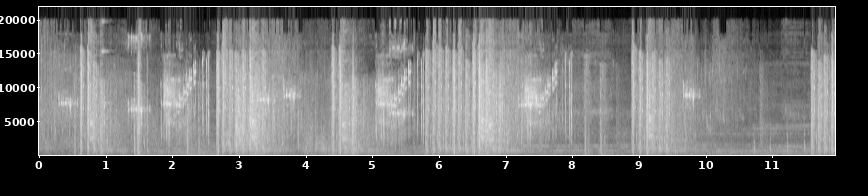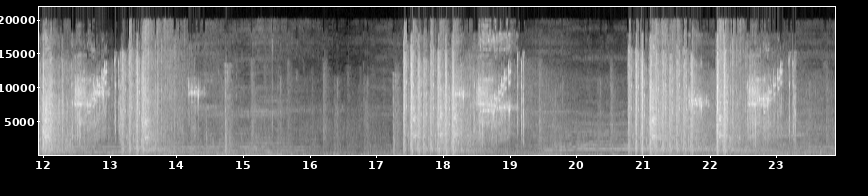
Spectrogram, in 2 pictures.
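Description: Machine gun fire in a zombie video game, heard as loud, sustained bursts of rapid shots repeating across the stretch, with brief pauses between volleys.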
